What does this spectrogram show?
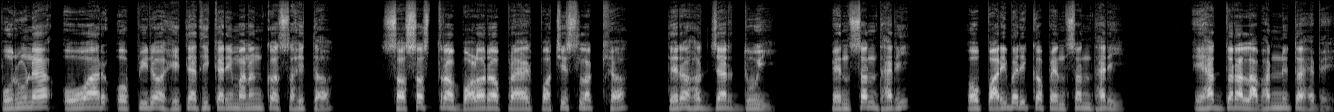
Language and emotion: Odia, neutral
